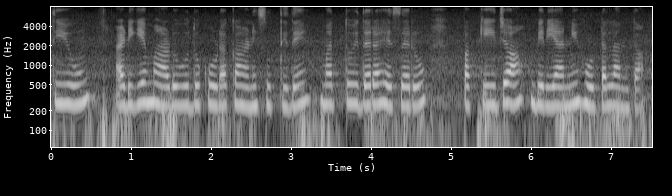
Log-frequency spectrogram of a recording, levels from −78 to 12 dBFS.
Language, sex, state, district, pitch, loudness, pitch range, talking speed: Kannada, female, Karnataka, Bidar, 245 Hz, -14 LUFS, 235-255 Hz, 95 wpm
